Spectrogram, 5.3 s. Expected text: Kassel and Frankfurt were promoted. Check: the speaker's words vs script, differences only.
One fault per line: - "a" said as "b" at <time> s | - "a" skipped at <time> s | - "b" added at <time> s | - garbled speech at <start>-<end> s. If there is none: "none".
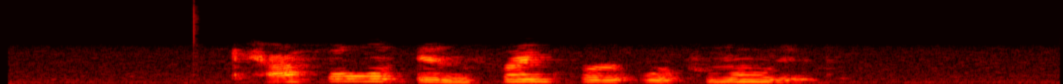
none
